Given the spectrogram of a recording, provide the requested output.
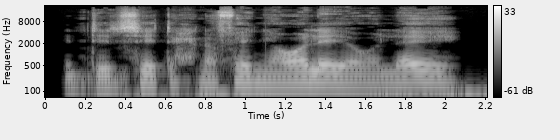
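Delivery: father answering his daughter in a deep voice; stern father. Acted. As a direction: drop low and heavy as the strict father. Father rebukes wife.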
